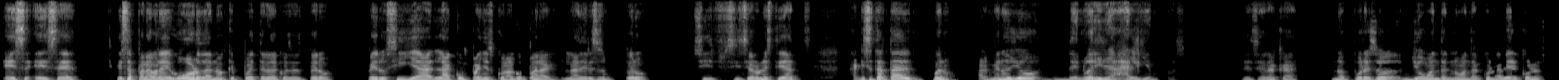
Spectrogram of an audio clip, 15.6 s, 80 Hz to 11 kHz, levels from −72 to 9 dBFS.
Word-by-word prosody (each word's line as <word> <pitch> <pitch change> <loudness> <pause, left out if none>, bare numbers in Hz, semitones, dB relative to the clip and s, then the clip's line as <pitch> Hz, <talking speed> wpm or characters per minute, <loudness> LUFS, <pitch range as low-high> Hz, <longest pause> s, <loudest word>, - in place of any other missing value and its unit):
ese 140 -1 +5
ese 140 -1 +2 0.3
esa 185 +6 +5
palabra 145 +3 +3
de 150 - +4
gorda, 150 +2 +5
¿no? 160 +2 0
Que 135 -2 -4
puede 135 0 -3
traer 135 0 -1
cosas, 120 -2 -5
pero 125 -4 -3 0.3
pero 130 -2 +2
sí 140 +3 0
ya 145 0 +3
la 145 0 +2
acompañas 140 +3 0
con 135 -4 -3
algo 140 +4 -2
para 120 -6 -2
la 125 +2 -5
aderezas 130 +4 -2
u 145 -4 -9
pero, 140 -7 -2 0.4
si 120 -3 -7
sincera 125 +5 -1
honestidad, 160 -1 0 0.5
aquí 170 +5 -5
se 230 - +4
trata 245 0 +3
de, - - -10
bueno, 175 -8 0 0.2
al 110 +2 -9
menos 195 +8 +3
yo, 200 0 +5
de 115 +1 -8
no - - -2
herir 170 0 +3
a 140 - 0
alguien, 125 -8 -4
pues, - - -30 0.5
de 105 -1 -13
ser 125 +4 -8
acá. 120 -4 -7 0.3
No 140 +2 -5
por 170 +1 -1
eso, 165 -3 -1
yo 155 +4 -1
voy 170 - +2
andar 170 -1 -2
no 165 - -3
voy - - -1
andar 165 -2 -5
con 175 +1 -4
la 145 - -3
vida, 155 +4 0
con 150 -3 -2
la 125 - -7
140 Hz, 225 wpm, -22 LUFS, 130-165 Hz, 0.5 s, ese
